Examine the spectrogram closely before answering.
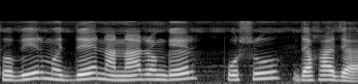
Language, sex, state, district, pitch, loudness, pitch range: Bengali, female, Assam, Hailakandi, 225 Hz, -14 LUFS, 210-255 Hz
